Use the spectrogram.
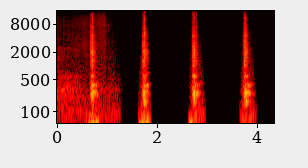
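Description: A clock ticks four times in steady one-second beats, each tick a sharp, fairly loud click with silence between, and no voices.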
